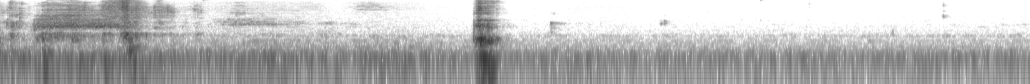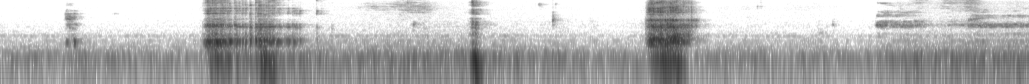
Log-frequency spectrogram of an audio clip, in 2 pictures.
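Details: Mukbang eating show after chicken fingers, fries, toast and Diet Coke: several loud, short belches separated by quiet pauses with faint room noise; repeated burping.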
